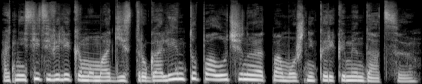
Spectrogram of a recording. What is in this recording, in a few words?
tutorial voice, ru; lineage2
